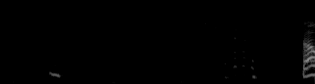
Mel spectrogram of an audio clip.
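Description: A goat gives short, wavering bleats, ending in one loud, harsh bleat.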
